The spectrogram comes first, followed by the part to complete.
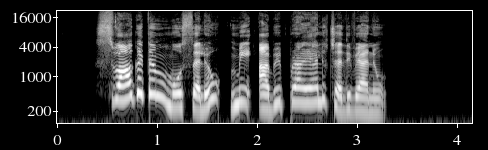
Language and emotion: Telugu, neutral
